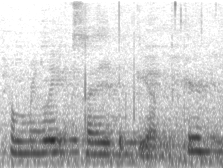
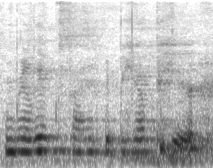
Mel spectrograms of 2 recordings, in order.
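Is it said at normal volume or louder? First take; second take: normal; louder. First: It is said at normal volume. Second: It is said a little louder.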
